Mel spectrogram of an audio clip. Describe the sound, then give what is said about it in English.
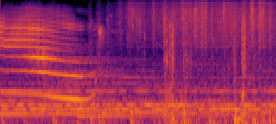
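A kitten's high, plaintive meow, its pitch sliding downward over about half a second, followed by a drawn-out, wavering cry. It is a recording played from a speaker in a playback experiment. Clear, with no talking. “It is not as though she really wants to be defending a kitten, but the sounds is so similar that she can mistake it for the cry of a fawn.”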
